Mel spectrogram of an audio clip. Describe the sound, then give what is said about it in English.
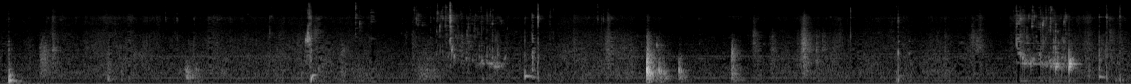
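Water is poured into a wine chalice: a few soft trickles and scattered drips, with faint clinks of metal. There is no speech. “By the mystery of this water and wine, may we come to share in the divinity.”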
